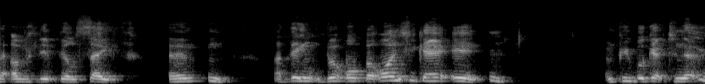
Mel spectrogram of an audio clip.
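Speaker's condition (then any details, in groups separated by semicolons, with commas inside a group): Cerebral palsy; from birth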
